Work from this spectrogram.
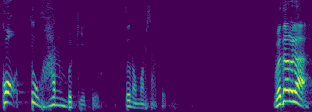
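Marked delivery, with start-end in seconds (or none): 4.1-4.6 building loud grumbling questions; imitating church complaints; mock complaint. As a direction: rant like a sulky churchgoer. Mimicking complaints, rising.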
